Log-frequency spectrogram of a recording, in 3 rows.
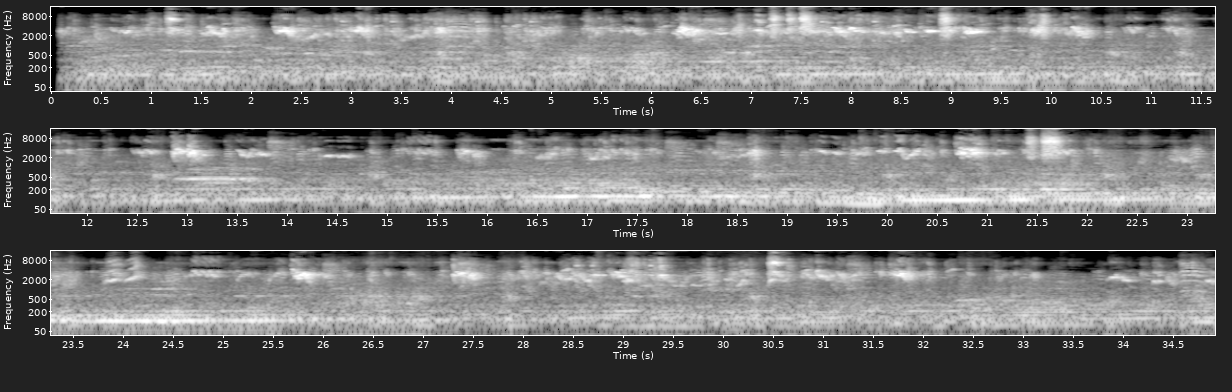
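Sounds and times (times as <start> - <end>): lovebirds chirping and squawking: 0.1 - 34.9.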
